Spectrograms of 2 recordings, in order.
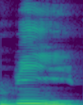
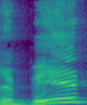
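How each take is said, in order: First: The last vowel is a long 'ee'. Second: The last vowel is a short 'i'. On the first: "It's probably a beeb" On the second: "I'm from Maine, so I call it a bib"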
